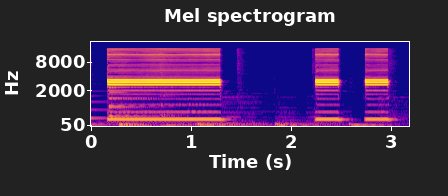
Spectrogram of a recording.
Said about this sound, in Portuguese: Essa buzina tá parecendo a Kombi do Padre Geraldo.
